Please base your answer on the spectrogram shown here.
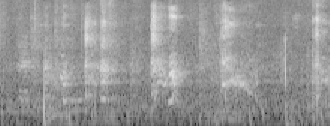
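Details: Four-month-old female pet African grey parrot coughing as her way of saying hi. Several short, rough, breathy cough-like bursts come in quick succession over about three seconds, with a sharp click near the start, in a quiet indoor room.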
